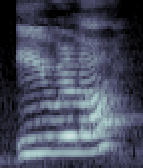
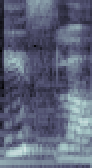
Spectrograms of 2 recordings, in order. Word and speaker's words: Isla: name i r l a how do you pronounce that no idea erila irila my bad that's my stupid handwriting it's isla i s l a am i dumb i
